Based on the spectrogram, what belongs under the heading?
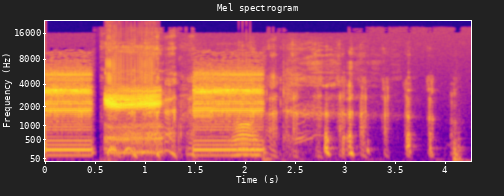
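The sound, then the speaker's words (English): Two loud, harsh buzzer blasts, each roughly half a second to a second long, apparently voiced in imitation of a game-show buzzer, followed by a burst of breathy, rhythmic laughter. “all you have to do is put like that buzzer sound over the Godzilla part”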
